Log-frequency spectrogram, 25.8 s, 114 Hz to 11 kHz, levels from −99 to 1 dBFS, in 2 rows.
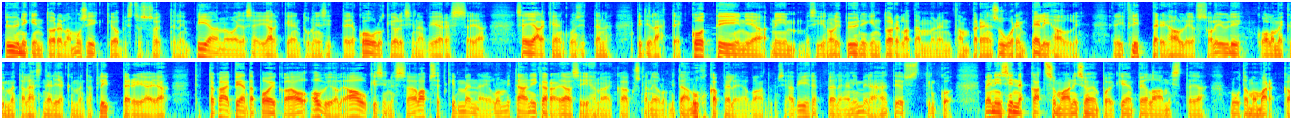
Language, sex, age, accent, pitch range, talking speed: Finnish, male, 30-49, native, 70-85 Hz, 185 wpm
